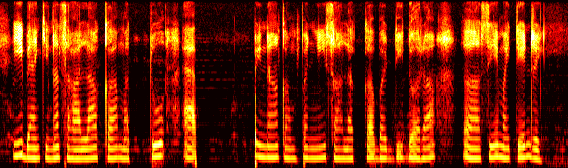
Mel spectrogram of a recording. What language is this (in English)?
Kannada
